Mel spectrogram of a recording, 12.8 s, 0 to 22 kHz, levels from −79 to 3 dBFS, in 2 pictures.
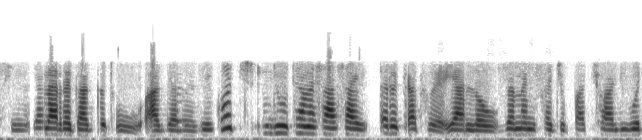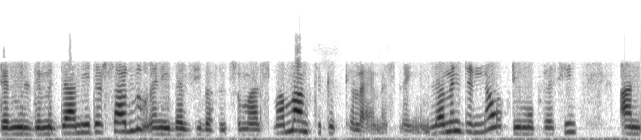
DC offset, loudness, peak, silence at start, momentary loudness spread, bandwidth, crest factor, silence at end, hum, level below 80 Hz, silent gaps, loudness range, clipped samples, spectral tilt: under 0.1%; -17 LUFS; 0 dBFS; 0 s; 12 LU; 7.4 kHz; 18 dB; 0 s; none; -48 dBFS; none; 2 LU; under 0.1%; -6.5 dB/octave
